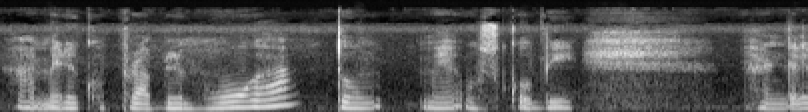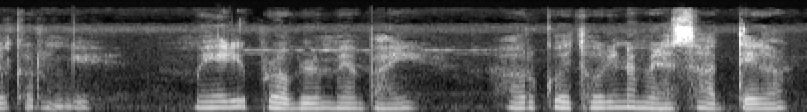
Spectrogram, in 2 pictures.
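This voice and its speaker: A woman's voice: fairly low pitch, fairly even intonation, moderate pace, vocal fry, slight background noise. A woman voicing a bold, hot-tempered young woman in love who snaps in anger and then teases. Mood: hurt, angry. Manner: sharp and bold, then teasing.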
